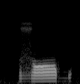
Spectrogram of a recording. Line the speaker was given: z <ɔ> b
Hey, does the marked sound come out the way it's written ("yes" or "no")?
yes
